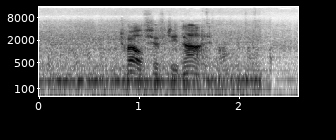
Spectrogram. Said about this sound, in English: The Morris drives into a village.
